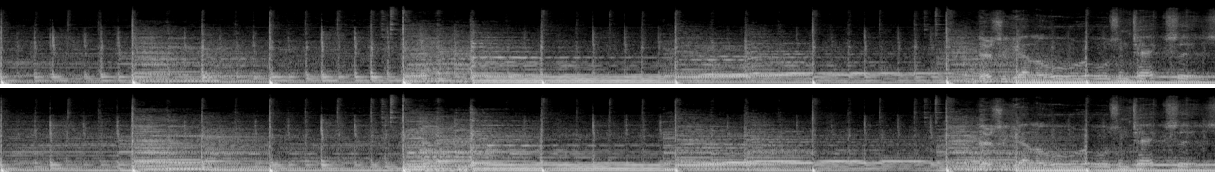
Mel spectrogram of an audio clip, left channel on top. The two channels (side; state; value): both; normal; correlation 0.84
